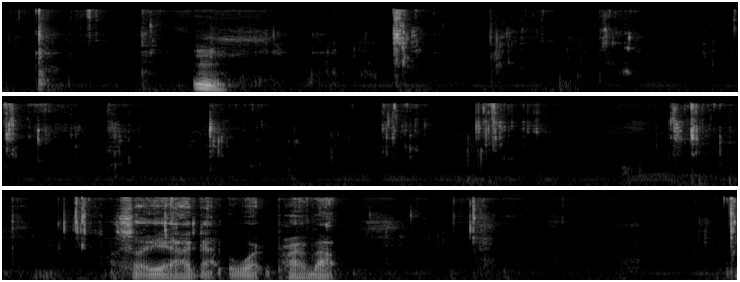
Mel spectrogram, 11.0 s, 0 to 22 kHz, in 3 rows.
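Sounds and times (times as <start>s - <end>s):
faint steady hum: 0.0s - 11.0s
chewing food: 0.1s - 8.0s, 9.3s - 10.2s, 10.8s - 11.0s.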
